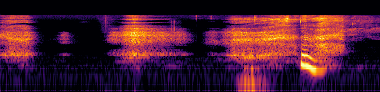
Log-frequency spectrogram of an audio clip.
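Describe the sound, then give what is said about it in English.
Close, breathy inhales build into a long, drawn-out yawn, ending with a short voiced groan that dips and fades. No one speaks. “They start yawning. Contagious, right?”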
